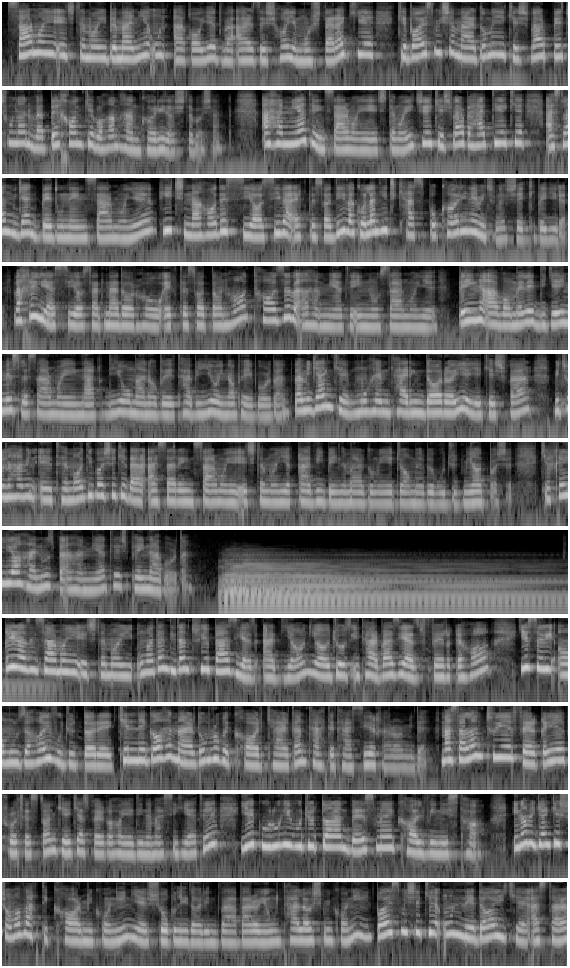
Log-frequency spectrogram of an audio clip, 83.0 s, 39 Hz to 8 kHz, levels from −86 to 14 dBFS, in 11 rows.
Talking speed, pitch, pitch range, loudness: 135 wpm, 210 Hz, 185-265 Hz, -21 LUFS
